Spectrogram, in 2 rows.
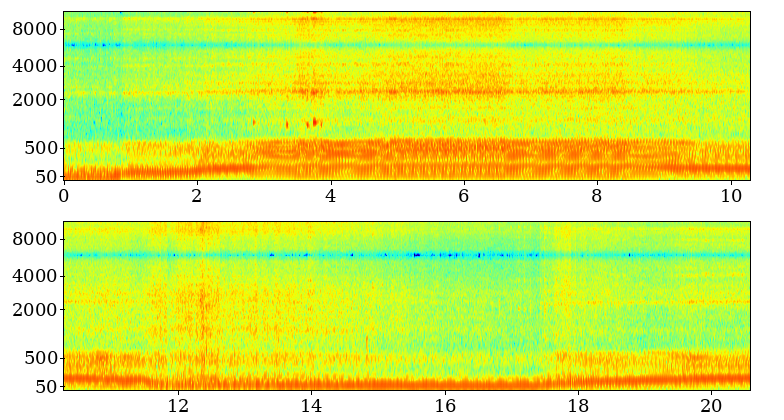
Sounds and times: Car: 0.0 - 20.5
Accelerating, revving, vroom: 0.8 - 13.2, 17.4 - 20.5.

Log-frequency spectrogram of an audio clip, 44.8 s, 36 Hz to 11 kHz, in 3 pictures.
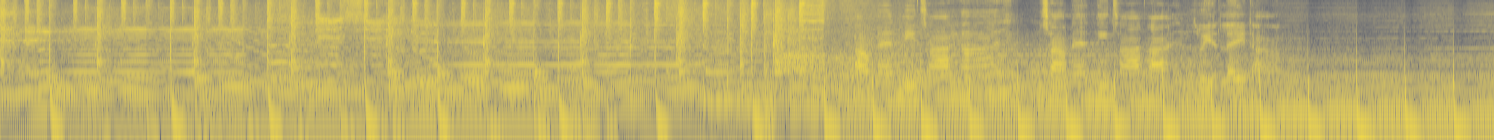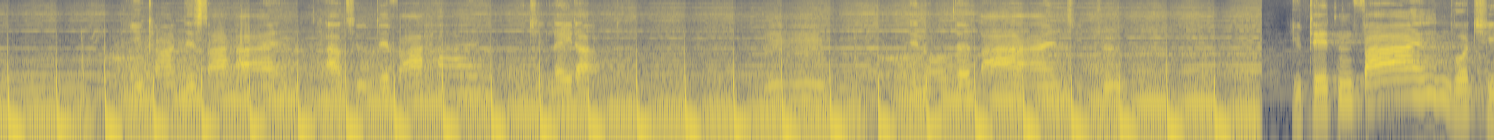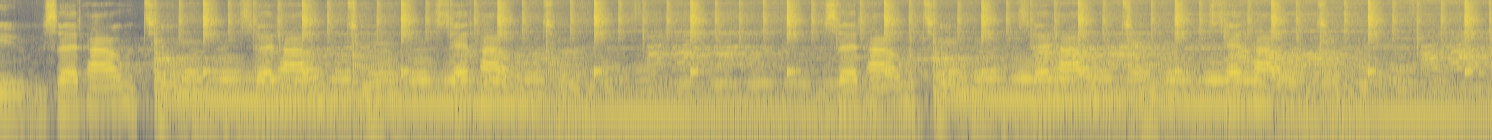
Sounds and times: Music: 0.0 - 30.6, 31.3 - 44.8.

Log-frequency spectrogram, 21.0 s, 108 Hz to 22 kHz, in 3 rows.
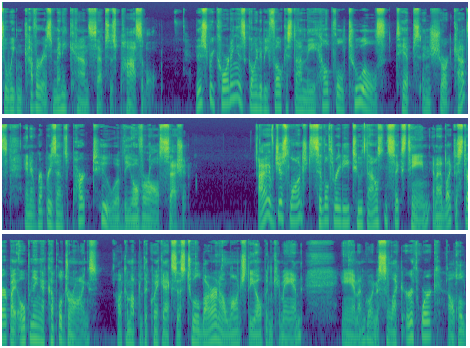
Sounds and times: Speech: 0.0 - 9.8, 10.8 - 20.9.

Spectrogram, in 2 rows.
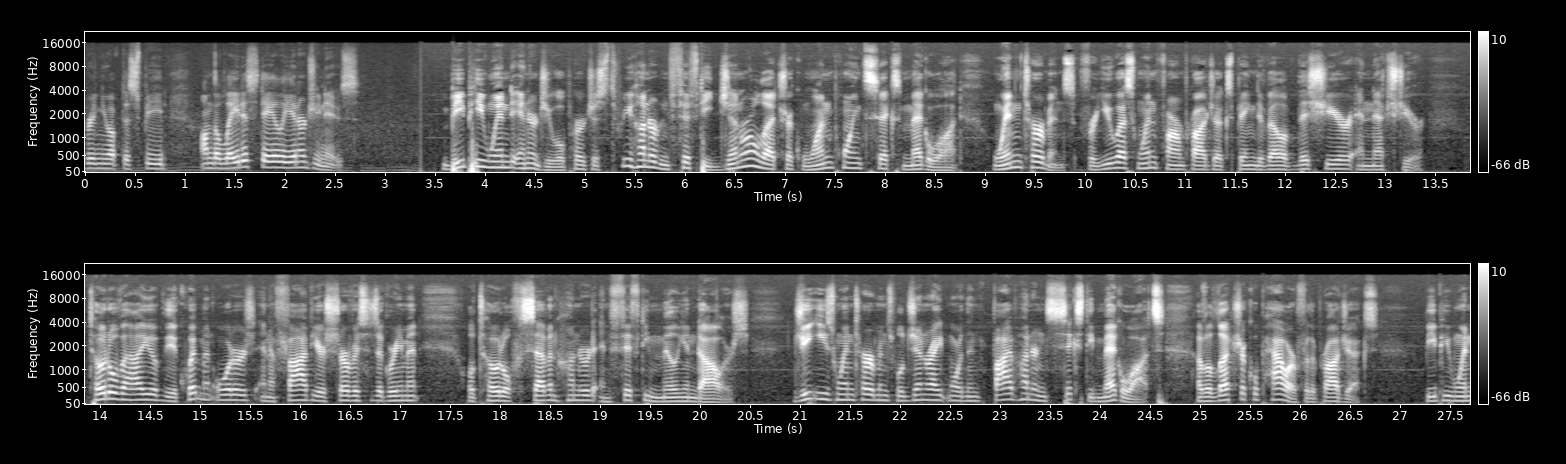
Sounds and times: Speech: 0.0 - 2.8, 3.6 - 27.7.

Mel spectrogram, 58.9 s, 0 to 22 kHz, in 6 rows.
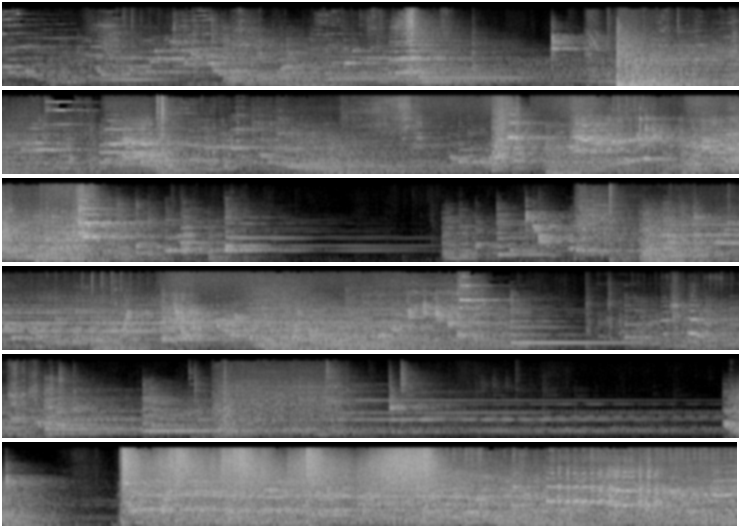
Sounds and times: Cello: 0.0 - 23.1, 25.5 - 46.2, 50.7 - 58.9.

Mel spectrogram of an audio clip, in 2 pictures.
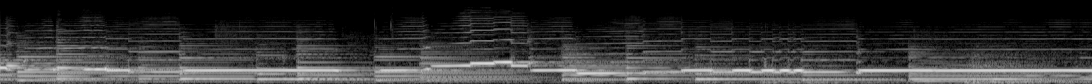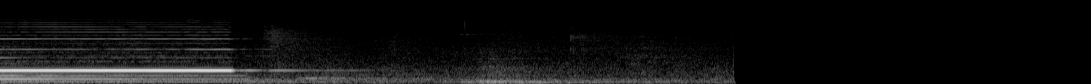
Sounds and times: Guitar: 0.0 - 13.8
Flute: 0.0 - 14.6
Inside, large room or hall: 0.0 - 18.3.

